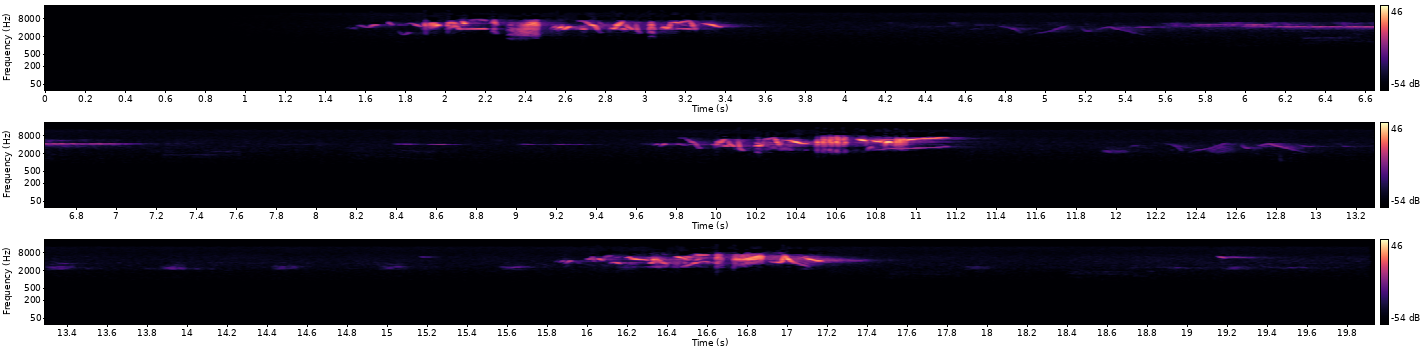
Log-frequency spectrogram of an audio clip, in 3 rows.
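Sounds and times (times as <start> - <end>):
Siberian Stonechat singing: 1.6 - 3.4, 8.5 - 11.2, 15.6 - 17.4.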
